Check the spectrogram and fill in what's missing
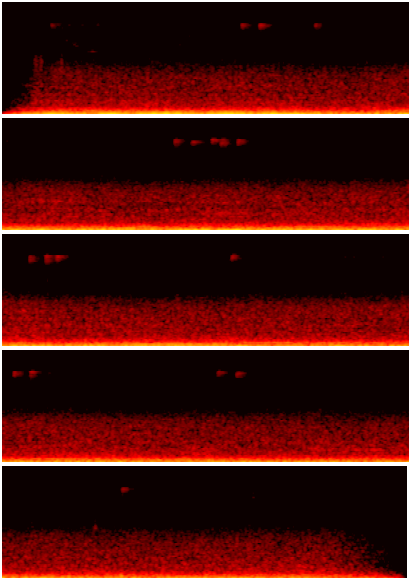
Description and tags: Ambient sound from Porto's Parque da Cidade.
birds, ambient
